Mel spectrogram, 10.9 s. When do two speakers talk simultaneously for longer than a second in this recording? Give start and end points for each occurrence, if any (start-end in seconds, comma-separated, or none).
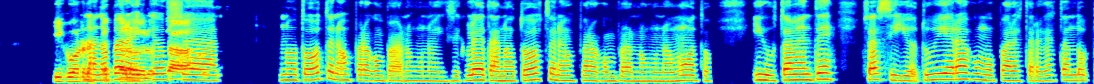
0.8-2.1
